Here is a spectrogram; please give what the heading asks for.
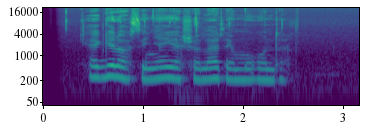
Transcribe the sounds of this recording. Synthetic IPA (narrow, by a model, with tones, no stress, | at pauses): a˦ɡi˦ɾaɔ˨si˨ɲa˦ja˨ʃɔ˨laɾɛmʊ˨ɣunda˨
